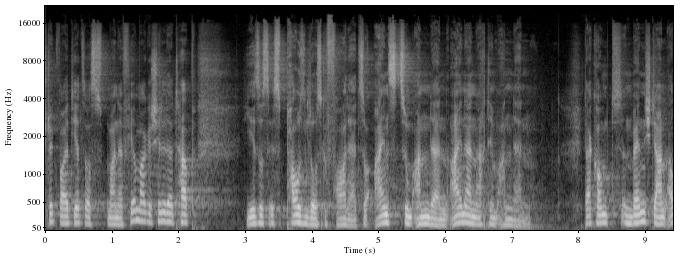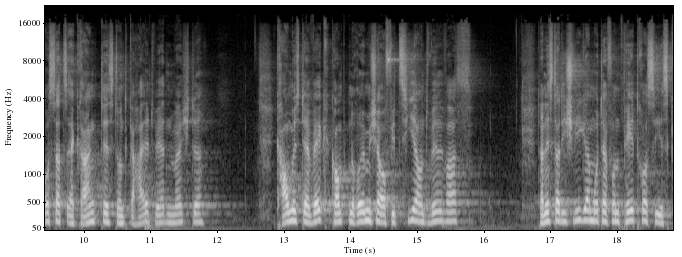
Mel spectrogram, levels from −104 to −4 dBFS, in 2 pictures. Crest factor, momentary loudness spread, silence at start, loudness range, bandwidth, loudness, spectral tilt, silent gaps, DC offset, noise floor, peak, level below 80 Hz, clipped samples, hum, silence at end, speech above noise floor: 18 dB; 11 LU; 0 s; 6 LU; 18 kHz; -27 LUFS; -5 dB/octave; none; under 0.1%; -61 dBFS; -10 dBFS; -58 dBFS; under 0.1%; none; 0 s; 34 dB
